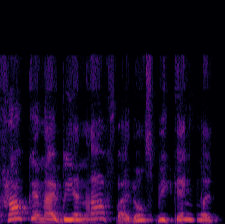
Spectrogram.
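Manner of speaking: high, plaintive voice; a father who doubts himself; doubting father. Retold or imitated. Father voiced in her story.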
